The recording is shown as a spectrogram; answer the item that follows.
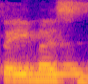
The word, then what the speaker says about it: famous: Tu nunca vai falar ous. Tu sempre vai falar us. Serious, famous, dangerous.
